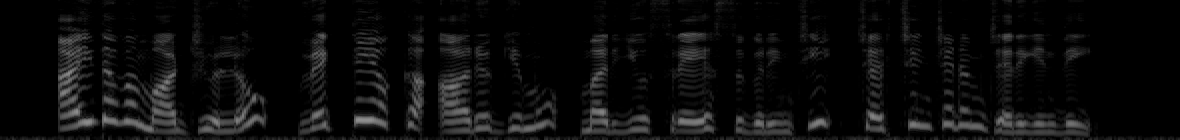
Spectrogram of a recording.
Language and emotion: Telugu, neutral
